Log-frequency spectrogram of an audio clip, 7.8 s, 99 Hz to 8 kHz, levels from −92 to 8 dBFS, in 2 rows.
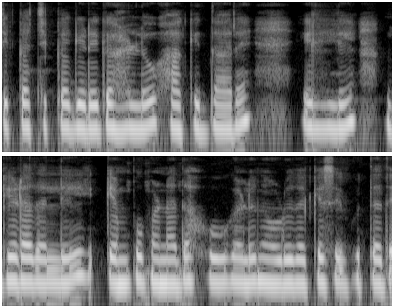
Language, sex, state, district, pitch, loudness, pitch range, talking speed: Kannada, female, Karnataka, Raichur, 200 Hz, -16 LUFS, 195-210 Hz, 85 wpm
